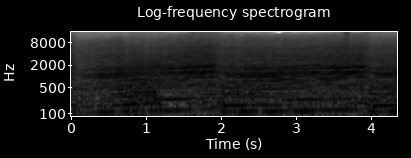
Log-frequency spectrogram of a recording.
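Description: Race car engine in the Le Mans Ultimate video game, a loud, steady mechanical drone with harmonic engine tones held close throughout, the pitch shifting slightly with no clear pause.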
